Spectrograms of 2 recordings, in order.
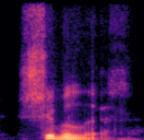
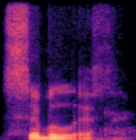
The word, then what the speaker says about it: Shibboleth: So they said, say Shibboleth, and he said Sibboleth because he just couldn't pronounce it right, and therefore they killed him.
